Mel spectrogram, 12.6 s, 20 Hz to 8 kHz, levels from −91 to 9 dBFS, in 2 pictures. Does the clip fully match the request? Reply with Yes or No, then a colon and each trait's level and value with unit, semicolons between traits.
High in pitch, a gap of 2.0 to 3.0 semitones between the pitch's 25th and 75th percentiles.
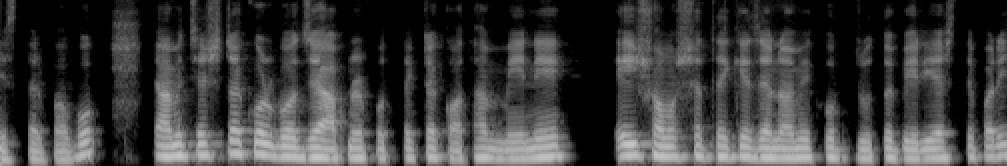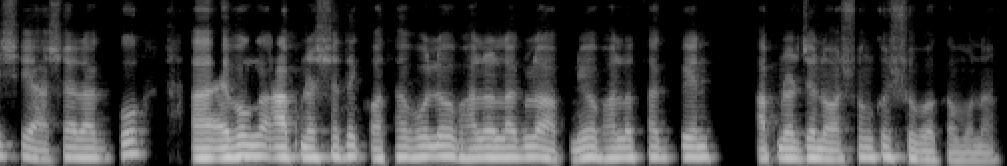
No: low, 130 Hz; narrow, 2.5 semitones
